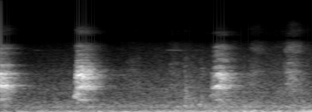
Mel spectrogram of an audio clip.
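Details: Dog barking near a veranda as a round-foreheaded crow perches on the left; two clear rough barks and a fainter third, irregularly spaced, against constant low-pitched background noise.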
